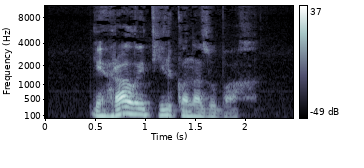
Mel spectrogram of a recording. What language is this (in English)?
Ukrainian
